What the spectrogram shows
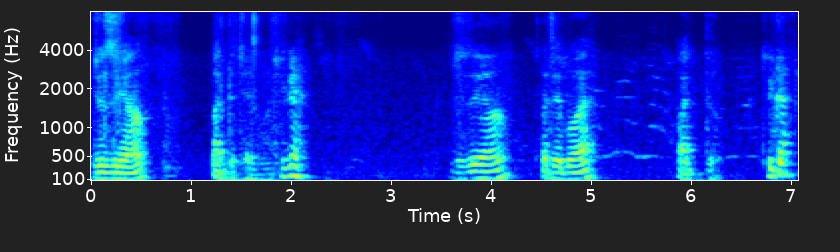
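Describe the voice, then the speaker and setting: A man's voice: lowish voice, slow, darkish tone. A man with a Sindhi accent teaching a grammar lesson, often checking that the class has understood. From Sindh, Pakistan. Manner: checks understanding with frequent rhetorical questions. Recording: echoey room, mic at a distance, faint noise.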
